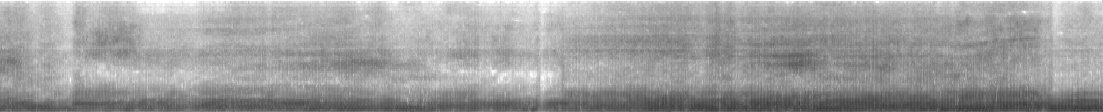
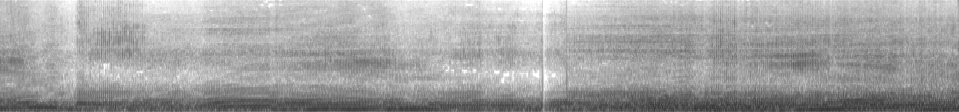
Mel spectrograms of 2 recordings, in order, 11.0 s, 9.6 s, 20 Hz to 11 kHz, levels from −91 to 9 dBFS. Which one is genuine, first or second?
second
